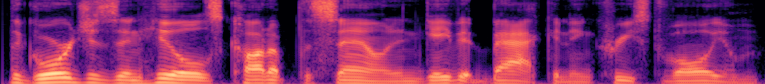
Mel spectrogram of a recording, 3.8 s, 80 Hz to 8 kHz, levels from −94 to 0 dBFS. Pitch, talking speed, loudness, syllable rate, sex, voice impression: 100 Hz, 235 wpm, -18 LUFS, 5.4 syllables/s, male, very masculine, very middle-aged, very thick, tensed, very powerful, slightly bright, slightly hard, slightly muffled, fluent, slightly raspy, cool, very intellectual, refreshing, sincere, calm, very friendly, reassuring, unique, elegant, very wild, sweet, lively, kind, slightly intense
